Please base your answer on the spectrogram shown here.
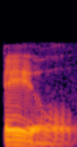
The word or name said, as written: ale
